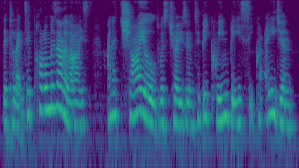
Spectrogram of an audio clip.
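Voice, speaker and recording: A woman's voice: on the low side, measured pace, close to an everyday voice, poor audio. A woman voicing a kindly, earnest old grandad who is now a talking bee in a children's storybook.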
